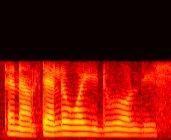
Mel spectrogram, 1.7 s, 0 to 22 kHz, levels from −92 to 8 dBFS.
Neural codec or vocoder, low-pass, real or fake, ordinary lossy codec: none; 3.6 kHz; real; none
